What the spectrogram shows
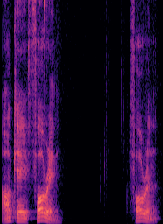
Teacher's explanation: it's a two-syllable word with stress on the first syllable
